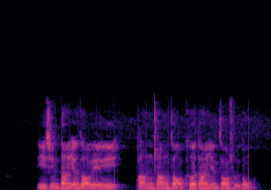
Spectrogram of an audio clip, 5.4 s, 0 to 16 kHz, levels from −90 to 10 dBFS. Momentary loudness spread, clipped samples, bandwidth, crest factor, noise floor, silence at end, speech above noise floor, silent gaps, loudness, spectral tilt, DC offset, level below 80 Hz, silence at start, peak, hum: 10 LU; under 0.1%; 8 kHz; 18 dB; -78 dBFS; 0.3 s; 52 dB; none; -27 LUFS; -5.5 dB/octave; under 0.1%; -56 dBFS; 0.75 s; -8 dBFS; none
